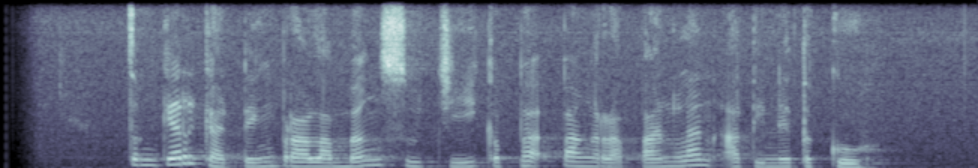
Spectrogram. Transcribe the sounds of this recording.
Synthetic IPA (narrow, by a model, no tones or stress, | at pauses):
t͡ʃəŋkɪrɡ̥a̤ɖ̥ɪŋpɾalambaŋsu̥t͡ʃikəb̥a̤ʔpaŋəɾapanlana̰t̪inet̪əɡ̥ʊh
